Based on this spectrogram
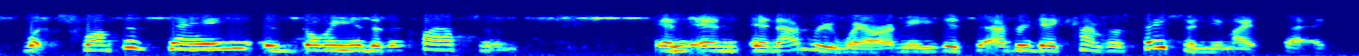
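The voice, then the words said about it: Out of breath, winded speech. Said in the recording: “I'm walking my 5 miles and I'm out of breath. ... winded.”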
